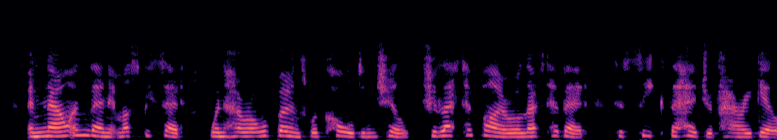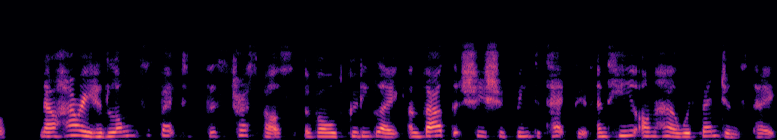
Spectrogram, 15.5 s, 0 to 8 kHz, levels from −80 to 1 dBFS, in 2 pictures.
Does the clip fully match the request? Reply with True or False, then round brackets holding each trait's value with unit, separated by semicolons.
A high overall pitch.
True (235 Hz)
